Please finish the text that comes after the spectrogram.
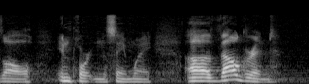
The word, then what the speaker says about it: Valgrind: Valgrind. That's pronounced Valgrind, by the way. I've been pronouncing it wrong for many years.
